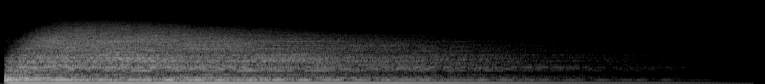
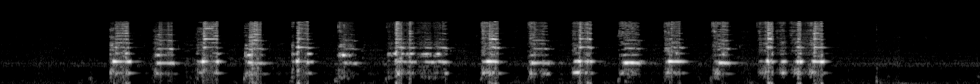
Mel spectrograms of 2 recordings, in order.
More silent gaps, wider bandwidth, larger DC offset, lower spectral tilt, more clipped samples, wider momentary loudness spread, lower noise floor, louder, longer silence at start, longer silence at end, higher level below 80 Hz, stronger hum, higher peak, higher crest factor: neither; about the same, 8.4 kHz vs 8 kHz; neither; first, -6 dB/octave vs 1 dB/octave; neither; first, 20 LU vs 10 LU; first, -66 dBFS vs -62 dBFS; second, -29 LUFS vs -15 LUFS; second, 0.05 s vs 1.1 s; about the same, 1.5 s vs 1.55 s; first, -34 dBFS vs -50 dBFS; neither; second, -12 dBFS vs 0 dBFS; about the same, 18 dB vs 18 dB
